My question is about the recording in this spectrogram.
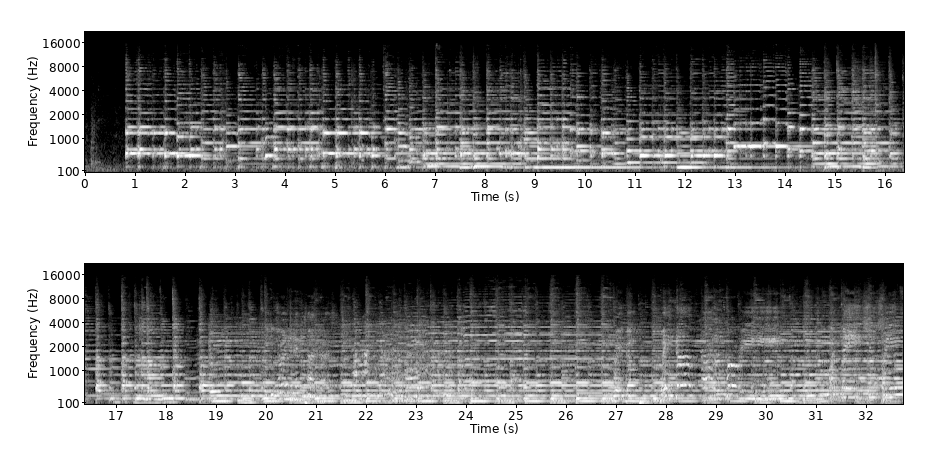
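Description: An old-time string band starts a tune about a second in, with plucked strings and fiddle on the melody. A low bass line from the upright bass comes in just past halfway and fills out the sound.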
